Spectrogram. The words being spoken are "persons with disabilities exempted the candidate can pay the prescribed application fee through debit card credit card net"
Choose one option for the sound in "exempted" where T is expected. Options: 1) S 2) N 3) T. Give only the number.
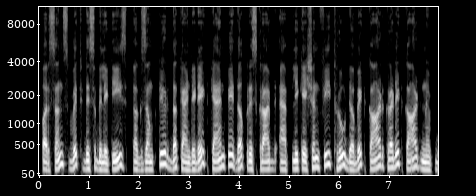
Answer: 3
